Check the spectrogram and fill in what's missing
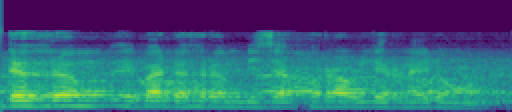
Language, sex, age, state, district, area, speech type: Bodo, male, 30-45, Assam, Chirang, rural, spontaneous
